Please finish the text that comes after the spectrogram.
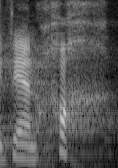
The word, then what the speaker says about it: Van Gogh: And it's really, actually, Van Gogh is really the better pronunciation, but whatever.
